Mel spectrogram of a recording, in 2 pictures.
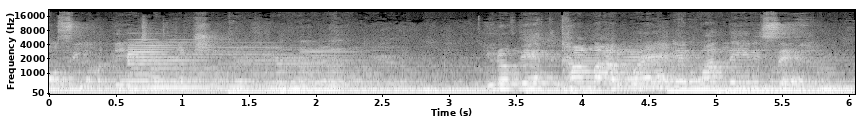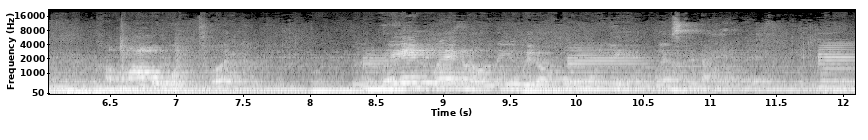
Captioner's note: natsound of preaching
